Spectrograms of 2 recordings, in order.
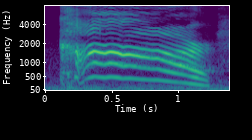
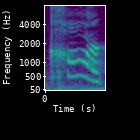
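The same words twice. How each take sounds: First: The vowel sound is strongly emphasized and drawn out. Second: The opening consonant sound is strongly emphasized. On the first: The speaker calls it right. "Try the vowel" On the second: The speaker calls it wrong. "don't always stick to trying to emphasize the consonant"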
